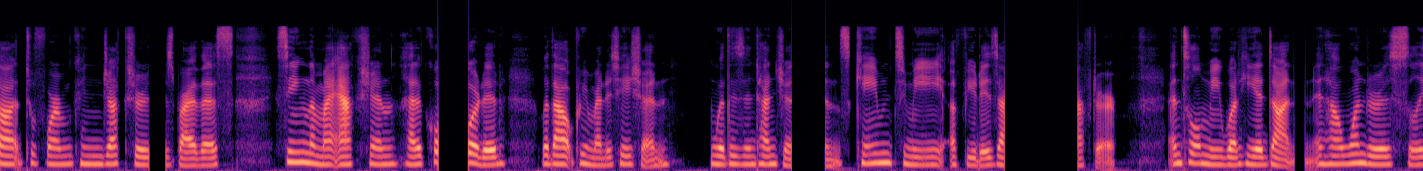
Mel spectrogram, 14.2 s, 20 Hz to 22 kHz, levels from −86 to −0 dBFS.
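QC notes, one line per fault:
1.49 to 13.05 s, Bluetooth stall: the speech drops to dead silence at 1.49 s (0.17 s), 4.38 s (0.31 s), 7.91 s (0.34 s), 10.04 s (0.74 s) and 12.94 s (0.11 s), then resumes where it stopped. This is likely buffer underrun while delayed wireless packets are resent. Unlike a plain dropout, it pauses the sound.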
